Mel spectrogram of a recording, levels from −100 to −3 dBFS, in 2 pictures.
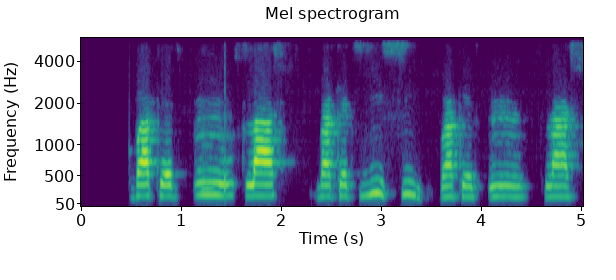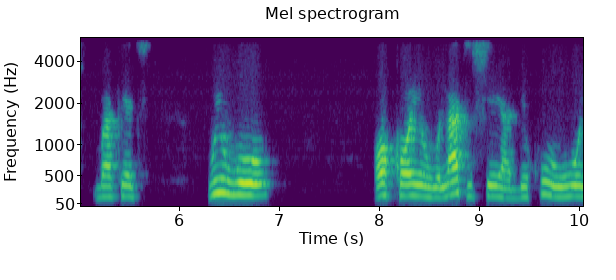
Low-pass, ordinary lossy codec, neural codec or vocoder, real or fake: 5.4 kHz; none; none; real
